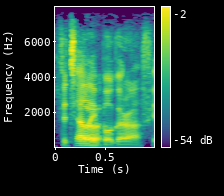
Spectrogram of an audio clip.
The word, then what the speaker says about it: Vitaly Bulgarov: So I don't know how to pronounce his name. Vitaly uh, Bulgarov. Yeah, you said it right.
